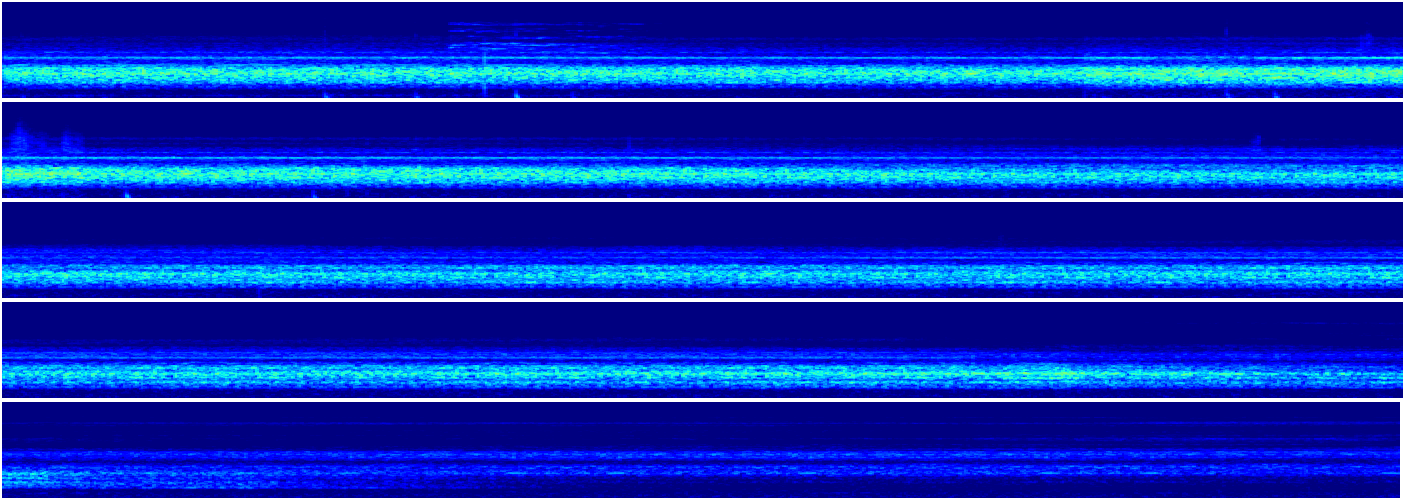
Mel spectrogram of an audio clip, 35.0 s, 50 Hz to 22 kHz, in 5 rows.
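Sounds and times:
faint high whine: 2.2s - 4.2s.

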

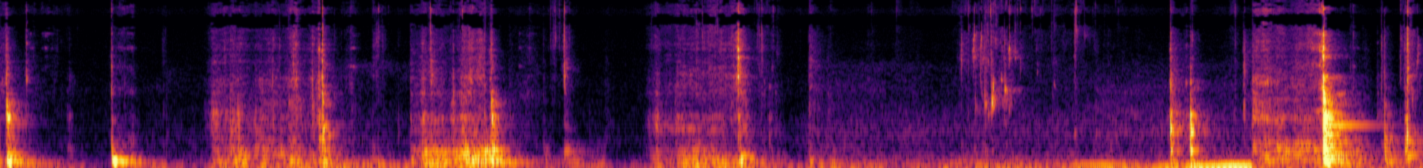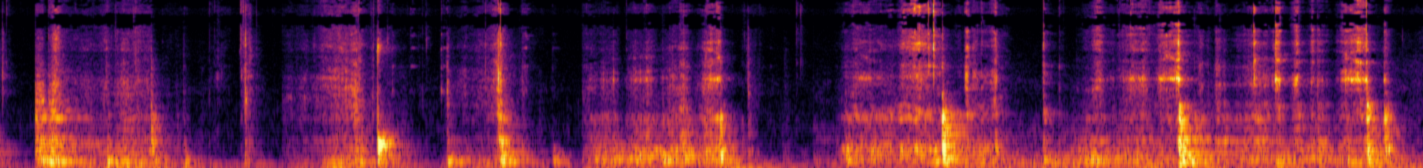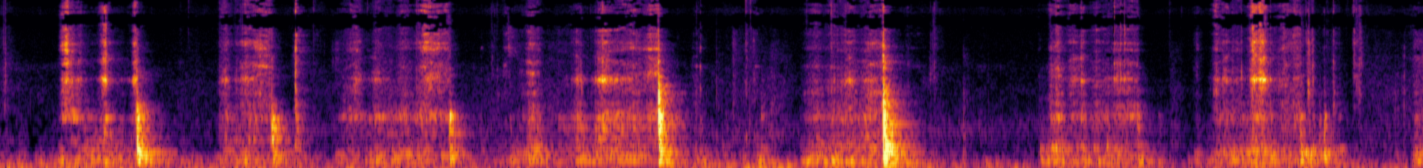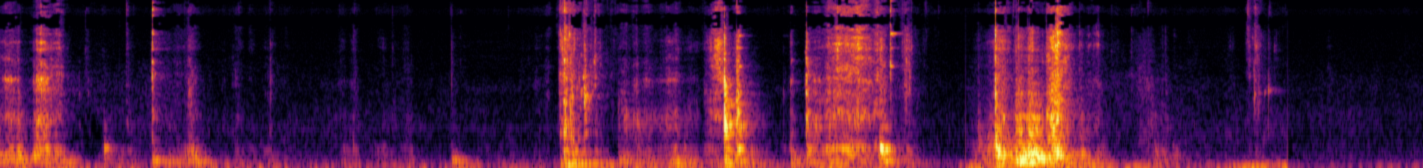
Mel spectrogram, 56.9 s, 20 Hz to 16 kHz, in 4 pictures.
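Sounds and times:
metal scraper rasping on wax: 0.2s - 5.5s, 6.4s - 7.8s, 14.6s - 16.2s, 16.8s - 21.8s, 22.6s - 37.8s, 38.8s - 45.1s, 48.8s - 53.9s.

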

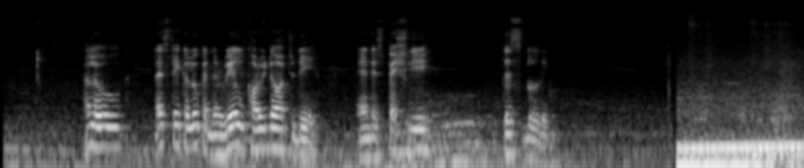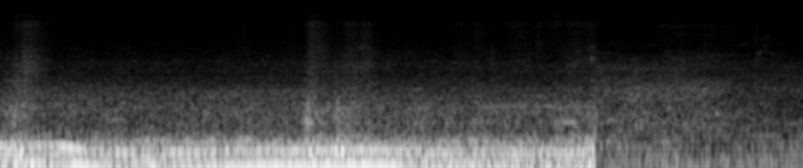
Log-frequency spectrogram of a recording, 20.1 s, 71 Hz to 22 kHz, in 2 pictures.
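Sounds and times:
loud low rumble: 4.8s - 17.5s.

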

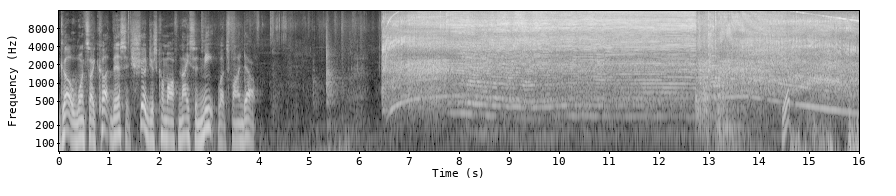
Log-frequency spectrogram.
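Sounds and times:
angle grinder cutting sheet steel: 6.4s - 16.0s.

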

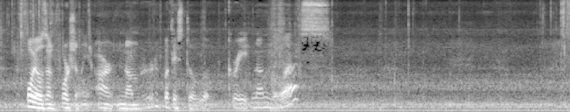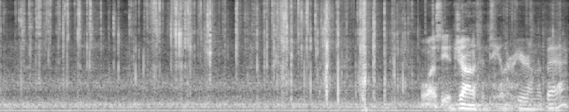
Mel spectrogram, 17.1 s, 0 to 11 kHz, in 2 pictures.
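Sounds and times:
foil wrapper crinkling: 0.0s - 5.1s, 8.1s - 17.0s.

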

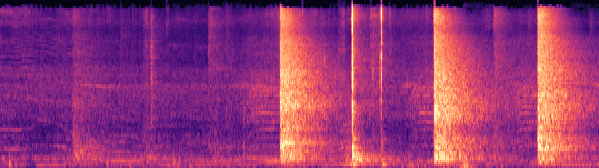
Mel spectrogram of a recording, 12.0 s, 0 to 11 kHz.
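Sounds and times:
loud bangs in reverberant room: 5.5s - 7.5s, 8.6s - 11.9s.

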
